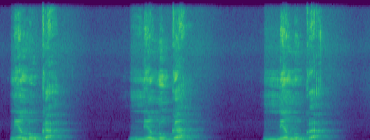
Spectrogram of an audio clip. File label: "niluga", Dhurga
